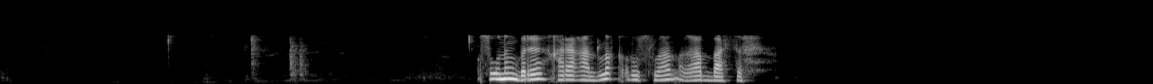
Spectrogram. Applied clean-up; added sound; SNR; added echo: none; none; none; none.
